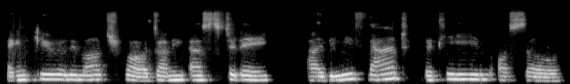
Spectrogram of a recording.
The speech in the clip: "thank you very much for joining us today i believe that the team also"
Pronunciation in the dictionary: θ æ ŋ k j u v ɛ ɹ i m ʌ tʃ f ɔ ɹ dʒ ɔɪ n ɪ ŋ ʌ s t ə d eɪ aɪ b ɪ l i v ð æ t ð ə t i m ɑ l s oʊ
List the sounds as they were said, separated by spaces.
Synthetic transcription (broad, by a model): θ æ ŋ k j u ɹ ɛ l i m ʌ tʃ f ɔ ɹ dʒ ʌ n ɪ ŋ ʌ s t ə d eɪ aɪ b ɪ l i v ð æ t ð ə t i m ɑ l s oʊ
